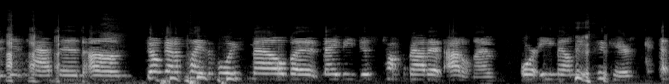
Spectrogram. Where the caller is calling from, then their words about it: Alabama, United States; I'm calling from Alabama. If you couldn't tell by my voice, hi.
